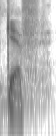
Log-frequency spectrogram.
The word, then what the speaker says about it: GIF: I won't do this the whole time, but a hard G is a sound made with the letter G that is pronounced with a firm G. Like goat.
